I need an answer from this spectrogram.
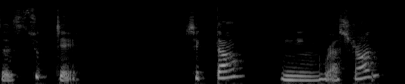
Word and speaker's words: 숙제: 숙제 is pronounced as 숙제.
